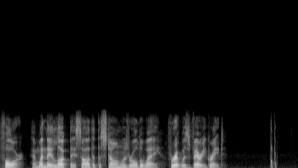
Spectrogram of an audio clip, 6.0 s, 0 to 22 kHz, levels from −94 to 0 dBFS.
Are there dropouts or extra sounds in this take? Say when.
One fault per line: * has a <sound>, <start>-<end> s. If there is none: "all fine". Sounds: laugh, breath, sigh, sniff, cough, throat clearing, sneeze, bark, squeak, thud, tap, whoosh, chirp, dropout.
* has a chirp, 5.4-5.6 s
